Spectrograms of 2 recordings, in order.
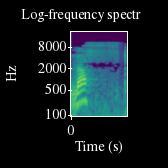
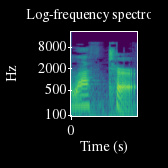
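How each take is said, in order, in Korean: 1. 마지막 'ter' 음절은 생략돼요. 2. 마지막 'ter' 음절은 분명하게 발음돼요. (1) "ter 나오기 힘들잖아요. Left, left 이렇게 되는데" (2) "laughter, laughter, like that"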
